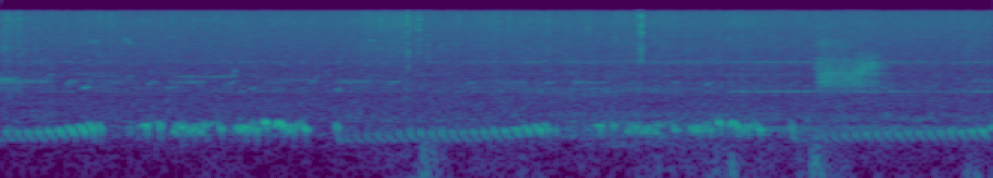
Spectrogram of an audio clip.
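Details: Several male black grouse at a lek in the Cairngorms, Scotland, give continuous low, bubbling, dove-like rookooing that overlaps, broken by a brief hissing sneeze, over low wind rumble.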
